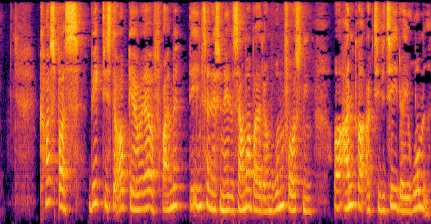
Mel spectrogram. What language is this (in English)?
Danish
